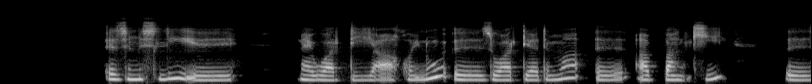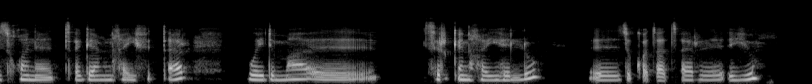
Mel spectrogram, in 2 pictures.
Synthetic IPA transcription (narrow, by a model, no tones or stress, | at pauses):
ʔɨzimɨsli | najwaɾd̪ijakʰo̞jnuzɨwaɾd̪ijad̪ɨmːaʔaβbaŋkʰi | zɨxo̞nɐt͡sʼɐɡɐmnɨxʰɐjːɪfɨt̪ʼːɐɾ | wɔjd̪ɨmːa | sɨɾkʼɨnɨxʰɐjːɪhɨlːu | zɨkʼot͡sʼat͡sʼɐɾɨjːu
